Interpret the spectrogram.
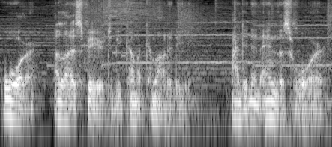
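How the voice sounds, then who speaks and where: Casting: solemn robot war leader, male actor, very low and gravelly, measured cartoon-epic delivery. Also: big pitch swings, over music, full character voice. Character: weary, noble robot war commander, solemn and reassuring. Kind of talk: dramatic first-person narration in a cartoon fan dub.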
